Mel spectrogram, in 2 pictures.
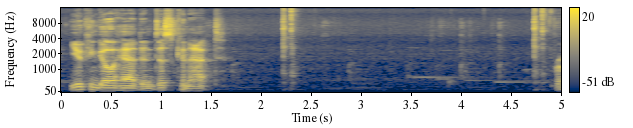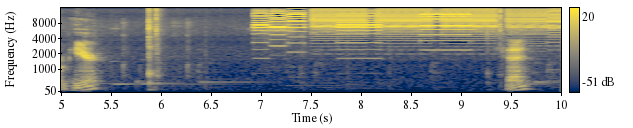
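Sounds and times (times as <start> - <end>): electronic motor beep tones: 6.9 - 10.0.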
